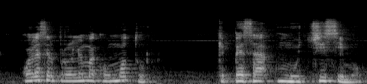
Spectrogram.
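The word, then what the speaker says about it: Mothur: Que suena como madre, pero con U, Motur. Que generar estos modelos no es necesario porque Motur es muchísimo más robusto. ¿Cuál es el problema con Motur?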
